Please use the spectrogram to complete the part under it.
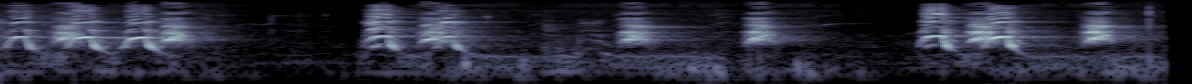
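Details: Jamaican dogs barking at the person filming in the hills: quick bursts of two to four sharp barks, with gaps of about a second between groups, roughly a dozen barks in all.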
